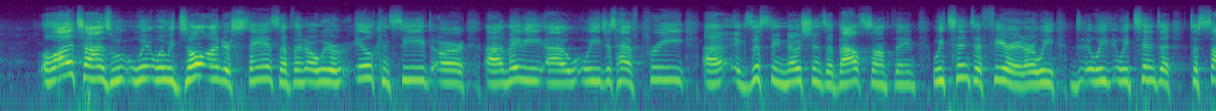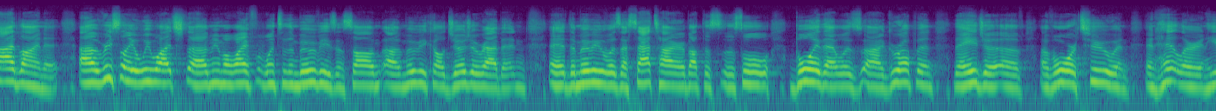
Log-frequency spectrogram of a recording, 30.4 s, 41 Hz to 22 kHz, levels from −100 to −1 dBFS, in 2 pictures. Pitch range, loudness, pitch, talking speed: 180-225 Hz, -23 LUFS, 200 Hz, 175 wpm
